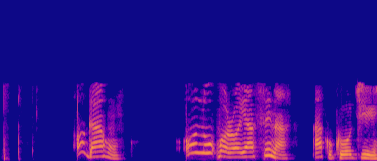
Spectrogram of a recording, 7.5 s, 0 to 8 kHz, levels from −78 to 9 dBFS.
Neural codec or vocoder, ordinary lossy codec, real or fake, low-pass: none; AAC, 16 kbps; real; 7.2 kHz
